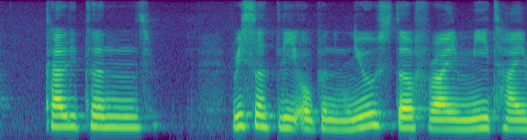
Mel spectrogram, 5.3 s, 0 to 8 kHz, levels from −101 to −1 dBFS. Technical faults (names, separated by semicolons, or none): echo leak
